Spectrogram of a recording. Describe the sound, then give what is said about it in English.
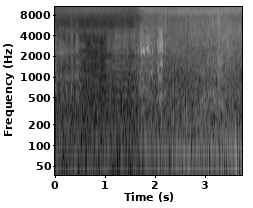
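Angry vultures squabbling at a carcass, stretching out their necks and bashing into one another, give off harsh, breathy hisses that swell into a rasping burst midway, over a steady outdoor background. The group sounds fairly quiet, with no talking. “Now you can see when they really are getting very angry, they stretch out their necks and they just make that horrible hissing roar.”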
